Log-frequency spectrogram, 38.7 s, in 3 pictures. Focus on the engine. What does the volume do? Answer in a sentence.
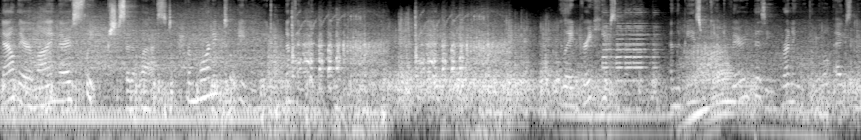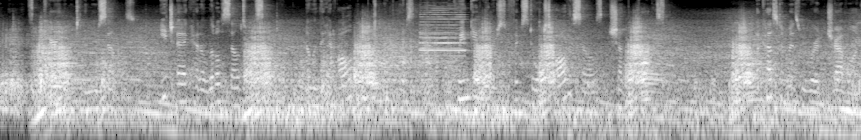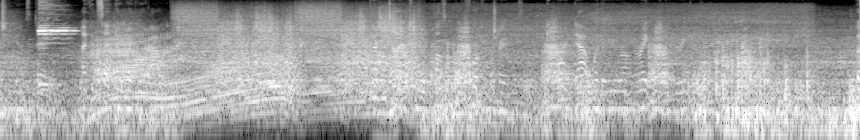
The volume of the engine stays about the same.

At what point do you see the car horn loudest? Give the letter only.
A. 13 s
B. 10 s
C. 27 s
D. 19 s
C.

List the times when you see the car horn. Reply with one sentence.
The car horn can be heard from 9.0 to 9.9 s, from 18.5 to 19.9 s and from 26.4 to 27.0 s.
